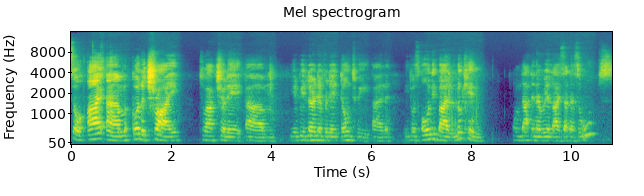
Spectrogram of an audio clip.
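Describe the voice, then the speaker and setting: Medium-pitched male speech at a fairly slow pace, fairly even in intonation, with big swings in loudness. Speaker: talk show host. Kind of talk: casual vlog monologue. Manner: halting, many repetitions.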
